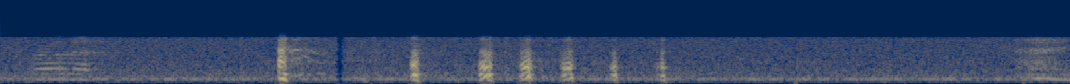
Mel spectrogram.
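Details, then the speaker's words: Single cough from an adult instructor during a balance exercise class, described as not a corona cough; cough. "that's not a corona cough but I have been told and you all know I'm not quite appropriate that we used to cost to cover up a part now we fart to cover up the sound of a cough"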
